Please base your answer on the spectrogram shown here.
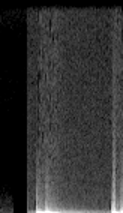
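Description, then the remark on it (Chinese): A heavy, pounding heartbeat of the story character Nemo, beating hard: two loud, deep lub-dub thumps about a second apart, with silence between them and no voices. “尼莫的心跳得好激烈哦。”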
